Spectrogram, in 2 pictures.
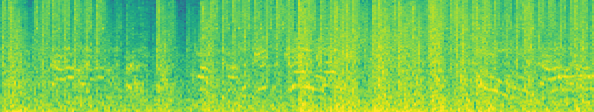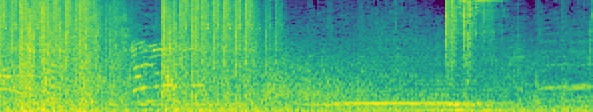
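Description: Dense, rapid gunfire in Wolfenstein: The New Order, sustained automatic bursts and overlapping shots rattling loudly for most of the stretch before thinning out, with a voice talking over it.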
